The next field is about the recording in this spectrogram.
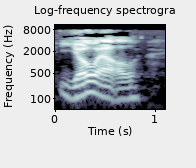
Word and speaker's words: Yoel: The prophet Joel, or Joel, or the Hebrew pronunciation with a Y sound, Yoel, means Jehovah is God, or a closer rendering of the Hebrew, whose God is Jehovah.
